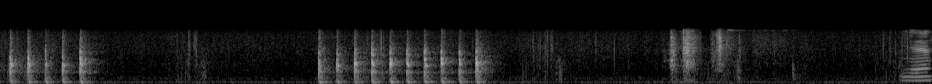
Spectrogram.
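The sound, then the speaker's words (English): Sharp knocking on a door in two quick bursts of rapid raps, fairly loud, separated by a pause, followed by some faint shuffling. “A knock. You better stand back.”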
